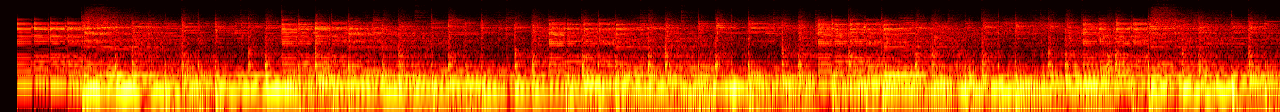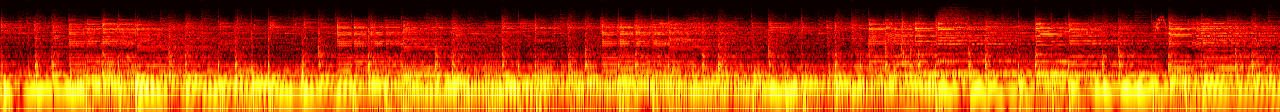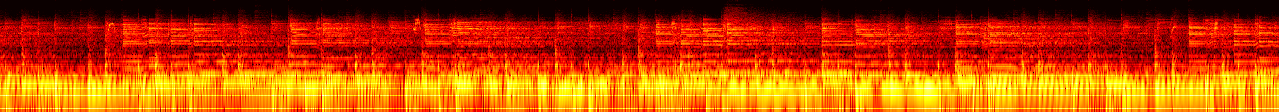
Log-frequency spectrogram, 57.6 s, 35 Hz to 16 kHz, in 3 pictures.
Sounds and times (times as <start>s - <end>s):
Progressive rock: 0.3s - 57.5s.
